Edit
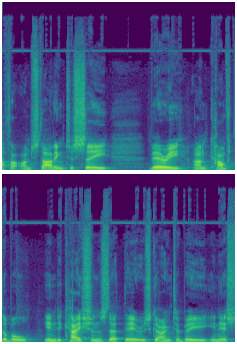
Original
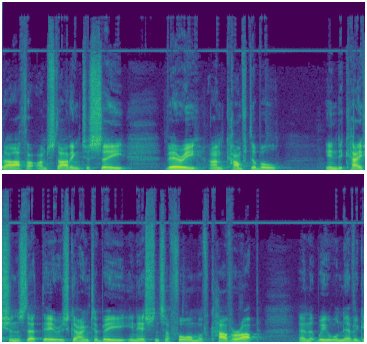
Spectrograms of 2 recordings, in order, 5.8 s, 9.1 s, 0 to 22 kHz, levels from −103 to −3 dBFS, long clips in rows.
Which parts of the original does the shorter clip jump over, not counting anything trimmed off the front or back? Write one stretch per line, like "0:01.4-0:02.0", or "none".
0:03.5-0:03.9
